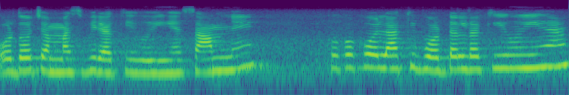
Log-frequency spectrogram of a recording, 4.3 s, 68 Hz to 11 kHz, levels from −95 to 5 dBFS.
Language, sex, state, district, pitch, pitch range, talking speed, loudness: Hindi, female, Chhattisgarh, Bilaspur, 270 Hz, 235-295 Hz, 210 wpm, -16 LUFS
